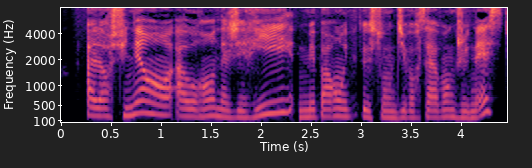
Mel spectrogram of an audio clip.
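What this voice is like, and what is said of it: Regional French accent. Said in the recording (French): “il y a encore l'accent ... il faut le garder, hein, cet accent-là”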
